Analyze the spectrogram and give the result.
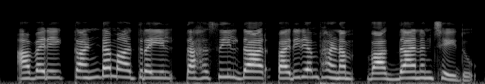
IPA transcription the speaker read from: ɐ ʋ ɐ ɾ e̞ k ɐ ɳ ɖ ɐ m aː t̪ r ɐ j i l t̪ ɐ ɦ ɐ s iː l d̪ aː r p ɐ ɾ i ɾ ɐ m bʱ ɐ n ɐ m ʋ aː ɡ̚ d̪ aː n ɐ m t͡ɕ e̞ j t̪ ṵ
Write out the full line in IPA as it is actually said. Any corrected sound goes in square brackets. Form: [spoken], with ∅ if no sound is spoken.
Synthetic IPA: ɐ ʋ ɐ ɾ e̞ k ɐ ɳ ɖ ɐ m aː t̪ r ɐ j i l t̪ ɐ ɦ ɐ s iː l d̪ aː r p ɐ ɾ i ɾ ɐ m bʱ ɐ [ɳ] ɐ m ʋ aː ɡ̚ d̪ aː n ɐ m t͡ɕ e̞ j t̪ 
